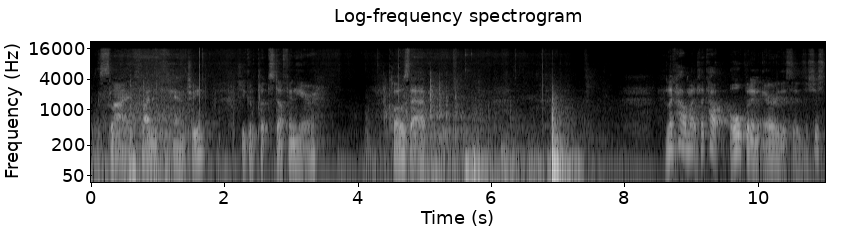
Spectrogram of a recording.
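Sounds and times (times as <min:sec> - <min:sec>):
sliding door rumbling: 0:00.2 - 0:01.6, 0:04.4 - 0:06.3.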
